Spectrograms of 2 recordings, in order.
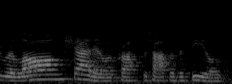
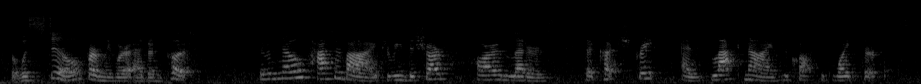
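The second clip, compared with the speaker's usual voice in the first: ordinary delivery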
